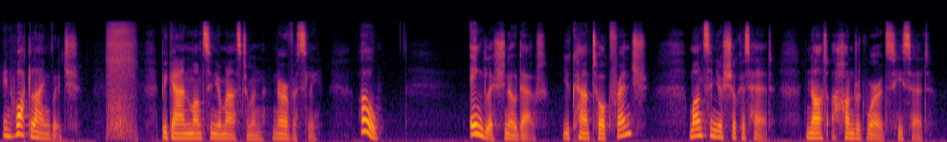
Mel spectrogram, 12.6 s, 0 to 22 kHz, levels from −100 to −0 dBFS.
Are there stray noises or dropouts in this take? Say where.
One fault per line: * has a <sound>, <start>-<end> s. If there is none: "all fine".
* has a breath, 1.4-1.9 s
